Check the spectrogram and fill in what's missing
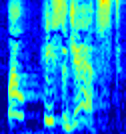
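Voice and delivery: high, drawn-out airy hedge; dismissive attitude. Acted. Reader treating God's commands as mere advice, dismissive attitude. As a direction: stretch it out high, as if it's merely optional. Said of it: "with this attitude that says".

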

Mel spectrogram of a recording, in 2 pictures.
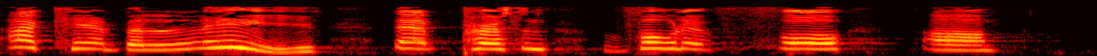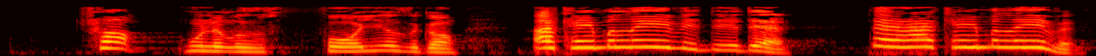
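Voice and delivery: high-pitched, incredulous mock gossip; lightly voiced scandalized church member; mock churchgoer. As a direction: scoff at it in high disbelief. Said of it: "we're not supposed to say".

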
